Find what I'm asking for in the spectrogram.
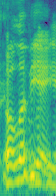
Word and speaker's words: Olivier: Olivier, not Oliver.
